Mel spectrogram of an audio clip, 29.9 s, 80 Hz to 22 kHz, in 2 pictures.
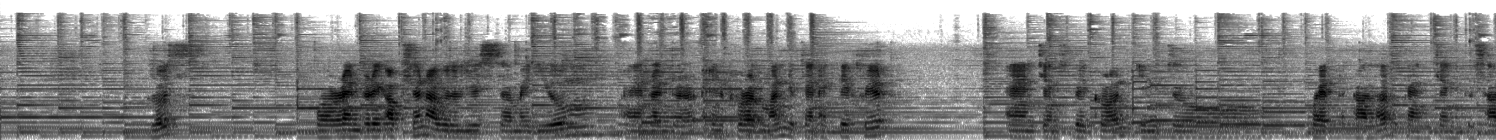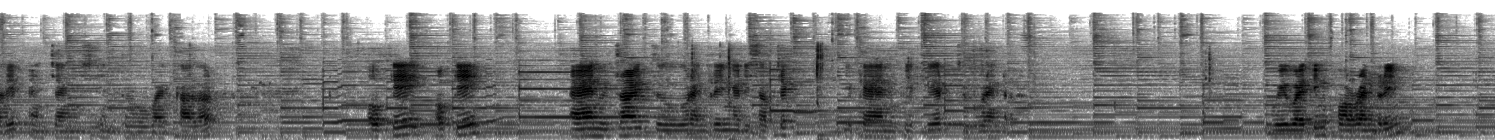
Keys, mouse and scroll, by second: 22.2 shift+middle click, 23.0 middle click, 24.5 click.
